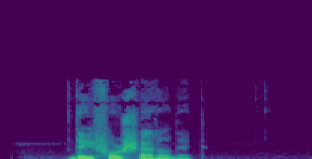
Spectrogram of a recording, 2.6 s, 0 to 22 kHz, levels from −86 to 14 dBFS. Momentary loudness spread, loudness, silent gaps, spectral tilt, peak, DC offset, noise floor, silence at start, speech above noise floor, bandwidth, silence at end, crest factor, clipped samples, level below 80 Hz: 16 LU; -15 LUFS; none; -7.5 dB/octave; 0 dBFS; under 0.1%; -70 dBFS; 0.55 s; 56 dB; 11 kHz; 1 s; 18 dB; under 0.1%; -50 dBFS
